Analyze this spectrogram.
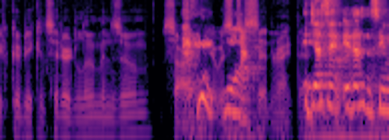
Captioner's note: laughs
